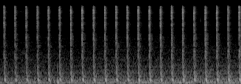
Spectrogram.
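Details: 2011 Chevrolet Impala, heard behind the lowered glove compartment: rapid, even clicking about nine a second from a faulty blend door actuator whose gears skip; clicking actuator identified by touch, replacement needed.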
